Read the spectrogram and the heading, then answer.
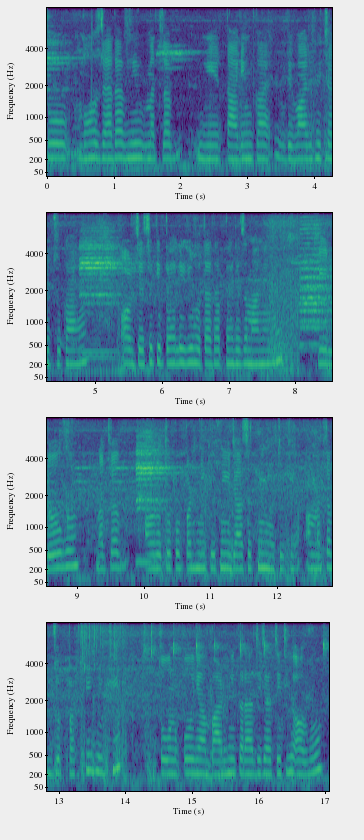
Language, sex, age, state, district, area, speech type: Urdu, female, 30-45, Uttar Pradesh, Aligarh, rural, spontaneous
